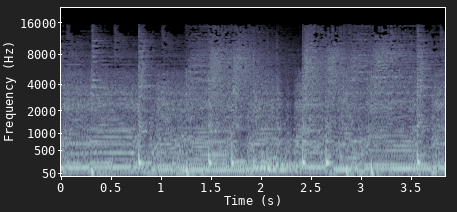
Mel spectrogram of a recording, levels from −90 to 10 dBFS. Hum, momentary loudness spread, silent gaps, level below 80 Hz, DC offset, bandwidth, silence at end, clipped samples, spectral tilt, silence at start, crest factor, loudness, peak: none; 2 LU; none; -28 dBFS; under 0.1%; 15.5 kHz; 0 s; under 0.1%; -5 dB/octave; 0 s; 12 dB; -17 LUFS; -4 dBFS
